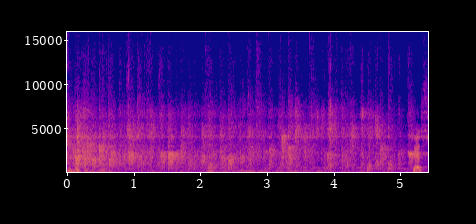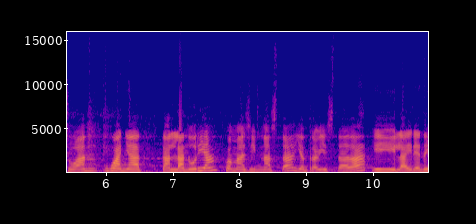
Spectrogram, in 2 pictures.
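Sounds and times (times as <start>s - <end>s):
classroom applause: 0.0s - 5.4s
speech: 5.2s - 10.8s.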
